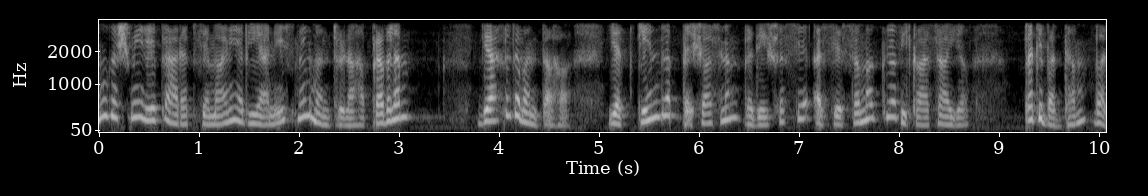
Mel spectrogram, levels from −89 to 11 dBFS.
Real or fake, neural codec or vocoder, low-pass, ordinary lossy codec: fake; codec, 24 kHz, 6 kbps, HILCodec; 3.6 kHz; none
